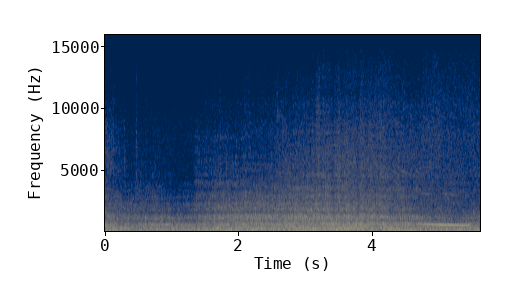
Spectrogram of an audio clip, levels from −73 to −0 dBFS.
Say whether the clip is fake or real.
real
